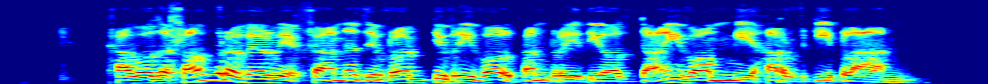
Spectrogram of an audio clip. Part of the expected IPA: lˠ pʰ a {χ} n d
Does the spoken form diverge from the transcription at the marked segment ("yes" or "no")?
yes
